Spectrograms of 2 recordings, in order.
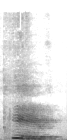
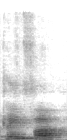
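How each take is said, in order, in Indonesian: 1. Diucapkan dalam dialek percakapan yang disingkat. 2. Diucapkan dalam bahasa Arab standar formal. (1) "ada yang mengucapkan kif" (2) "Kalau fusha pasti mengucapkan kaifa"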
